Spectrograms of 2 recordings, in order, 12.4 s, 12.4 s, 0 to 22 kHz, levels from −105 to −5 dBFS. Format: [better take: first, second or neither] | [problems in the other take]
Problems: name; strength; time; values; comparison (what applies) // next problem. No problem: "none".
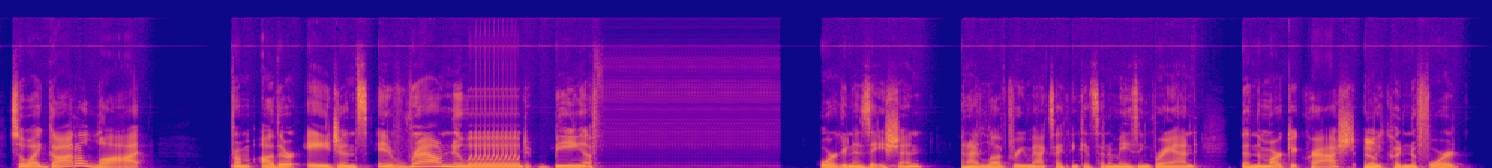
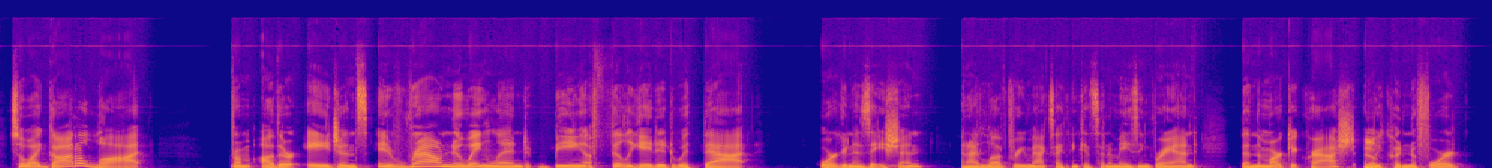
second | audio freezing; at 4 s and at 5 s for 1.5 s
